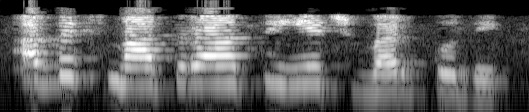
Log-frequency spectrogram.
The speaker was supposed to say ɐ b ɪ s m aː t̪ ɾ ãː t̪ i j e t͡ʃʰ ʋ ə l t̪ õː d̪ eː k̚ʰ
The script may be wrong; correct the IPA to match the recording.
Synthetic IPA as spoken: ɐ b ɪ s m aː t̪ ɾ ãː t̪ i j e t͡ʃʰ ʋ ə ɾ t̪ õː d̪ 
